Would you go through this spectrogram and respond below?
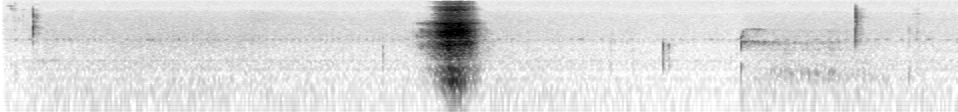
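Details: One short, muffled, hissing burst in a quiet room, a deliberately stifled sneeze, performed on request; sneezing.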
